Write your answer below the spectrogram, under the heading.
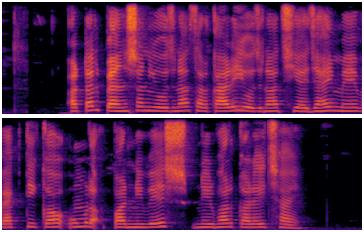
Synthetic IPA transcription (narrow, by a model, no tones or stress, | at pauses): əʈəlpensənjod͡ʒnasəɾkaɾijod͡ʒnat͡ʃʰiəd͡ʒaimeʋjəkt̪ikəʔumɾpəɾniʋesniɾbʱəɾkəɾɛjt͡ʃʰəj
